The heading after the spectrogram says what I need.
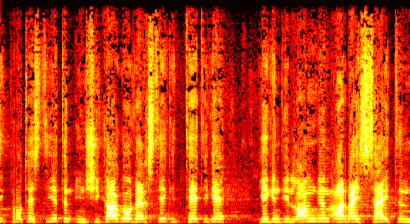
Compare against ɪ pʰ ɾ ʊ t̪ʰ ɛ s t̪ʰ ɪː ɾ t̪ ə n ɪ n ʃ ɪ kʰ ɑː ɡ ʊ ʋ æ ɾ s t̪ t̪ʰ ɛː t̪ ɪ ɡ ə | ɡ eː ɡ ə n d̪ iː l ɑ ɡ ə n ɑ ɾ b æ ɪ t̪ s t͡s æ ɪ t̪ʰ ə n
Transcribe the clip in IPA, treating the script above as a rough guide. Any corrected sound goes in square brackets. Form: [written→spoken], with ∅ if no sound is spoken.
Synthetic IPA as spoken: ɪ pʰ ɾ ʊ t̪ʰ ɛ s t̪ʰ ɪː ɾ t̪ ə n ɪ n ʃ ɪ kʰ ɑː ɡ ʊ ʋ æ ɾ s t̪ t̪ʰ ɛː t̪ ɪ ɡ ə | ɡ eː ɡ ə n d̪ iː l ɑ [ɡ→ŋ] ə n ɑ ɾ b æ ɪ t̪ s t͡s æ ɪ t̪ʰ ə n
